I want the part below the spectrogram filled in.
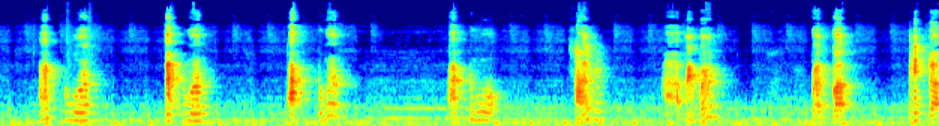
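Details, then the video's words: Chatty female African grey parrot practising words such as "I love you", "apple" and "walk"; short speech-like syllables come in clusters roughly every one to two seconds over a low indoor hum. "African Grey Parrot hard at work practising her words"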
